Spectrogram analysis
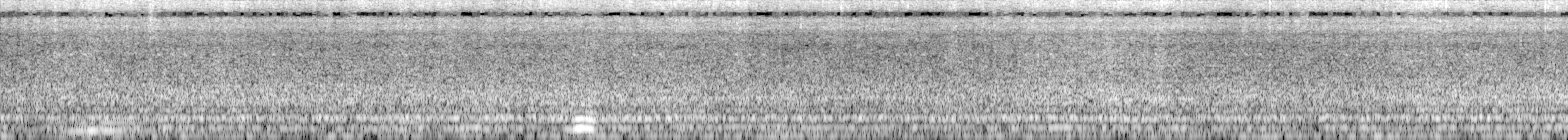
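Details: Natural buzzing of bees at a feeder: a constant low drone of many wings, with a single bee swelling louder as it passes close near the three-second mark, then the hum settling back; no narration or music.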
